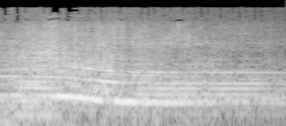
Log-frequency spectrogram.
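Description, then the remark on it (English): A Porsche sports car engine revs up loudly, its pitch climbing then easing into a steady, throaty roar over a couple of seconds, with no voices. “For a car lover, there can be few sounds as rewarding as the big cat roar of a genuine Porsche engine, especially if you're the one who's driving.”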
